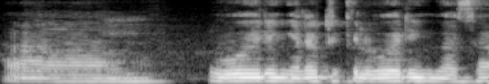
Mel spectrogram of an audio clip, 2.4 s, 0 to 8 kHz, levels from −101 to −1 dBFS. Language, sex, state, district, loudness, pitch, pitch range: Konkani, male, Goa, North and South Goa, -16 LUFS, 120 Hz, 115-125 Hz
